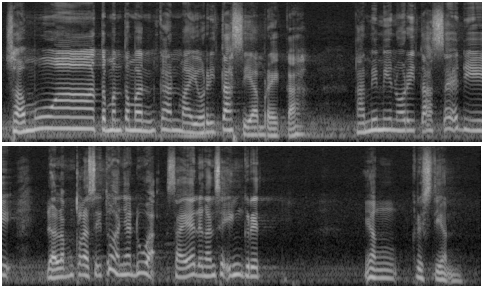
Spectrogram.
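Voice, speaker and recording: A woman's voice: a little slow, slight background noise. A woman pastor preaching in a church, telling stories animatedly and acting out the voices of the people she quotes. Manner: animated, acts out quoted voices with big pitch jumps. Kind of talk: sermon storytelling. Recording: long hall reverb.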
